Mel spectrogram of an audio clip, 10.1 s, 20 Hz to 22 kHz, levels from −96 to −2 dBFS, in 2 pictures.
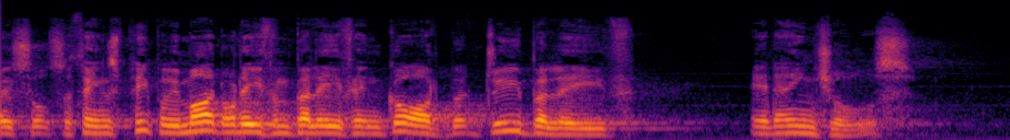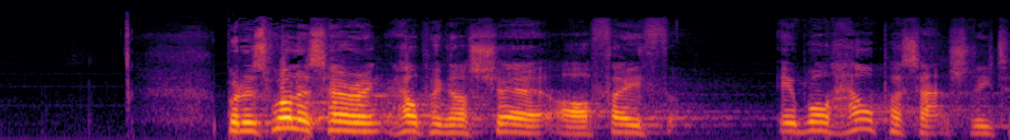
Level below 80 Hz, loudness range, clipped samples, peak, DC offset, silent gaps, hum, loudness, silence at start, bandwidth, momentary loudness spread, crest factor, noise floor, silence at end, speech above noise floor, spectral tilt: -70 dBFS; 11 LU; under 0.1%; -4 dBFS; under 0.1%; none; none; -26 LUFS; 0 s; 14 kHz; 17 LU; 22 dB; -74 dBFS; 0 s; 48 dB; -5 dB/octave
